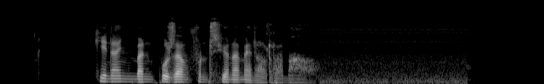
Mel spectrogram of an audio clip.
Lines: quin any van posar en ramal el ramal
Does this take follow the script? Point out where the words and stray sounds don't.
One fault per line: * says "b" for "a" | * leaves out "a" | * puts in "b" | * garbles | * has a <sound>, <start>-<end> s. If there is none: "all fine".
* says "funcionament" for "ramal"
